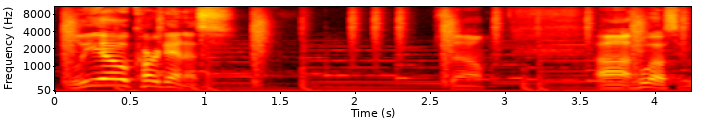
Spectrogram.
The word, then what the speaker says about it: Cardenas: there we go oliva and how do you pronounce this one it was cardanas they don't give you a pronunciation leo cardenas so uh who else did we have on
